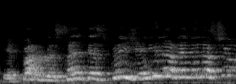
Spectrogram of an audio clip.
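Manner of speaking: high, loud testimony with fervor; impassioned preaching. Acted. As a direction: proclaim it to the whole church. Preaching on the meaning of the voice. (témoignage prêché avec ferveur, voix haute et forte)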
